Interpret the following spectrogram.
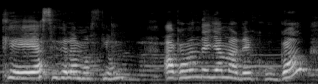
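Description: A woman acting an impulsive, gushing activist with a flirty streak in a radio play. Her voice is high and has a Spanish accent. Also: moderate pace, darkish tone, faint music behind, close to an everyday voice. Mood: elated, apologetic. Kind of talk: Spanish audio drama acting.

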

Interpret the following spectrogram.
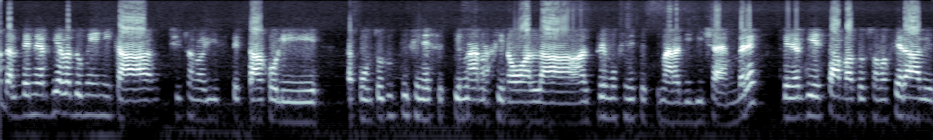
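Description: Low, husky female interview guest. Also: sharp tone, poor audio. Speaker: artistic director, interview guest. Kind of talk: conversational radio interview.

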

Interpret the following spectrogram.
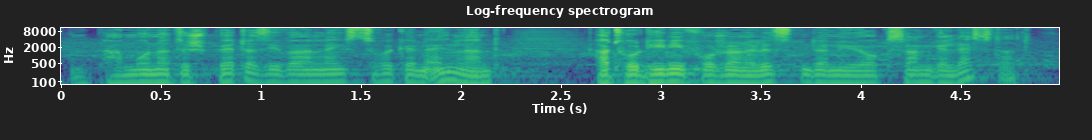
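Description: An actor playing a sceptical, probing medium in a radio drama, dry, challenging and sardonic. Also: male voice, sits low, little pitch movement, fast, darkish tone, big-room sound, a little hiss or hum, natural voice. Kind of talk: German radio drama acting.

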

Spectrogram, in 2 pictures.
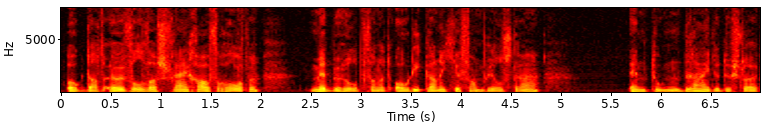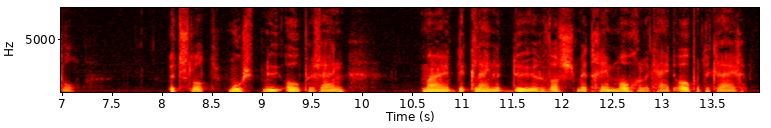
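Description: A man reading a story aloud as scripted narration, measured and articulate. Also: mid-range voice, vocal fry, mellow, slightly rough, dry recording.

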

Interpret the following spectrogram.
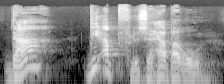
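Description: An actor playing an eager, obliging guide to underground sewers in a German radio play, speaking in a declamatory, showy manner. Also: male voice, medium pitch, huge pitch swings, measured pace, a bit bright, breathy edge, exaggerated voice. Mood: boastful.

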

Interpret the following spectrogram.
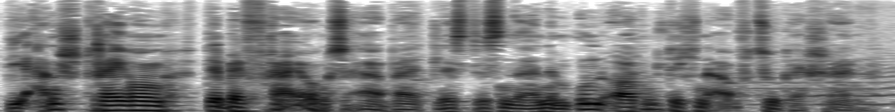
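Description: An actor playing an elderly French insect researcher in a German radio play, lecturing emphatically and commanding those around him. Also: male voice, sits low, fairly quick, vocal fry, a little hiss or hum, heavily acted. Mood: excited wonder. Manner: emphatic, animated, instructive. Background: buzzing insects.

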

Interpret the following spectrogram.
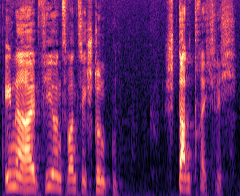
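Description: An actor playing a scrupulous, anxious army lieutenant in a radio play, with an earnest, uneasy manner and correct military diction. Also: male voice, a little high, very animated, moderate pace, sharp tone. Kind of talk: German radio play acting.

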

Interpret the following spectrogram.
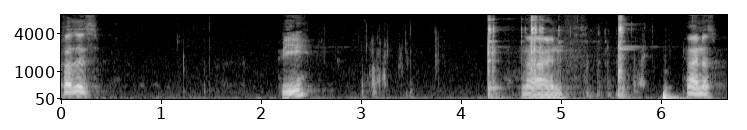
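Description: A male doctor on a phone call in a radio drama. His voice is fairly low and he speaks extremely slowly, with long gaps. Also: full character voice. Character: man, doctor taking an alarming phone call. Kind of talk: German radio play acting.

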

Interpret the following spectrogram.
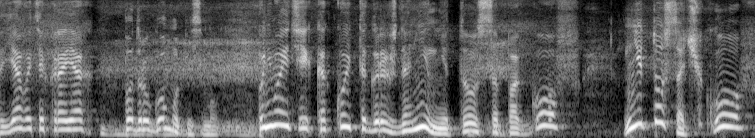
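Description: An actor playing a good-natured journalist in a radio play, conversational, wry and mock-polite. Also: male voice, high voice, darkish tone, exaggerated voice.

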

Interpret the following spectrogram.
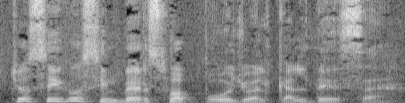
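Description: An actor playing an imperious, scornful company boss in a radio drama. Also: male voice, fairly low pitch, huge pitch swings, a little fast, warm tone, slight background noise. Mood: threatening. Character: domineering company boss, contemptuous and threatening.

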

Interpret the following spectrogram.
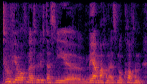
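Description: An actress playing a calm, placating police officer in a naturalistic radio drama, patient and matter-of-fact. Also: female voice, fairly low pitch, fast, reverberant, lightly acted.

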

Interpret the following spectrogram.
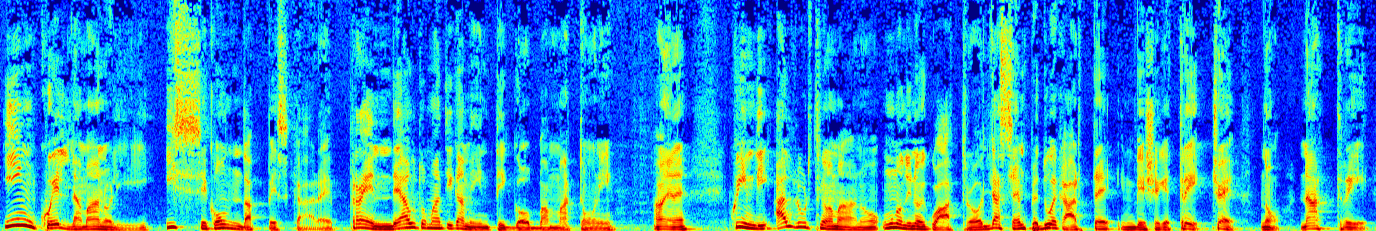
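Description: A man's voice: on the low side, sing-song, a little slow. A man playing a wry, nostalgic regular of a workers' club in a radio monologue, colloquial and rambling, with a Tuscan accent. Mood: chatty, confiding. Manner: rambling, colloquial, self-interrupting. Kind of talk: radio theatre monologue, conversational.

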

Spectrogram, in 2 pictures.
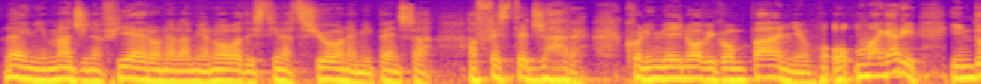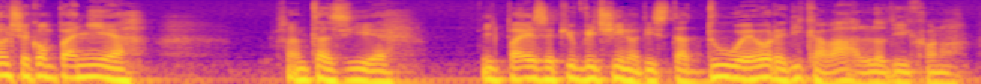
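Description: An actor playing a restless young army lieutenant in a radio monologue, confiding and brooding in halting asides. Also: male voice, medium pitch, a little mellow, lightly acted. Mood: uneasy. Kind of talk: theatrical monologue.

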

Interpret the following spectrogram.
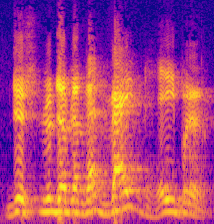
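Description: A man's voice: fairly high pitch, animated, unhurried, pushed and bright, exaggerated voice. A man playing a pompous, blustering middle-aged boss in a Dutch radio comedy serial, stammering and repeating himself. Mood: pompous, enthusing. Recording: slightly noisy vintage radio recording.

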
